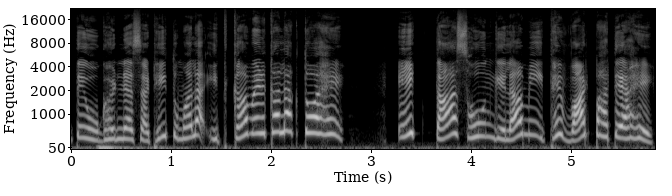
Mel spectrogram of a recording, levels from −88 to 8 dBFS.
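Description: At 4.81 s, just after "तास होऊन गेला मी", the speech drops for 0.67 ms into a block of digital silence. This is a run of zeros that fits a 32-sample buffer left unfilled. Because the signal cuts straight to zero and back with no fade, the hole is far too short to hear as a gap and comes through as a single sharp tick. That sets it apart from a longer dropout, which would be heard as an actual break in the speech.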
